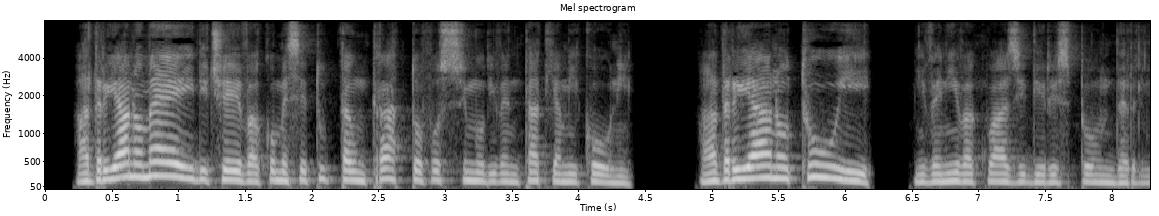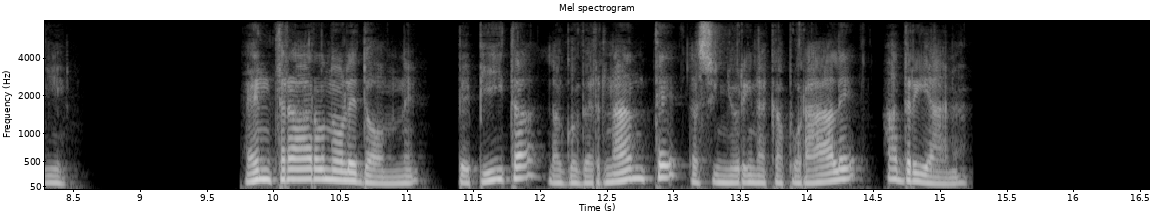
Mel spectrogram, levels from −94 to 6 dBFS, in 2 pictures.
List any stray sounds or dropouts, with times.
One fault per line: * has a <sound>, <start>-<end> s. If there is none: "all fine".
all fine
